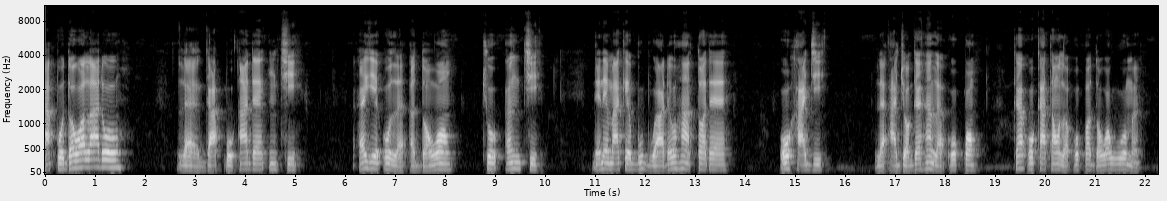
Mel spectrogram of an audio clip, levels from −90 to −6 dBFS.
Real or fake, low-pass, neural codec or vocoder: real; 9.9 kHz; none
